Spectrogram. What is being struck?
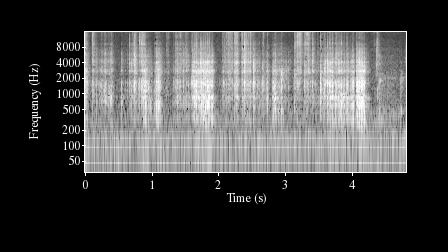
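Studded plastic tumbler.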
